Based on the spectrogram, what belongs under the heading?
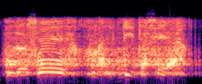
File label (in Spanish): dialog, dialogs spanish; us midway; War Thunder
